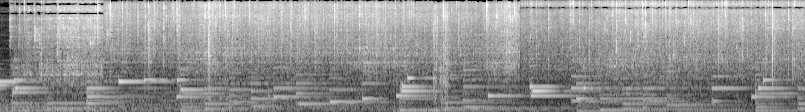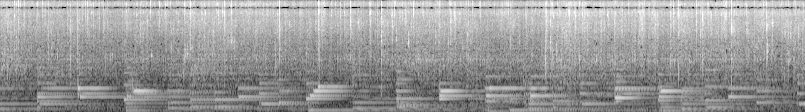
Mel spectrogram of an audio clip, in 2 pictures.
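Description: Food sizzling steadily as it fries in hot oil, starting at once, with piano background music playing a slow melody over it.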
